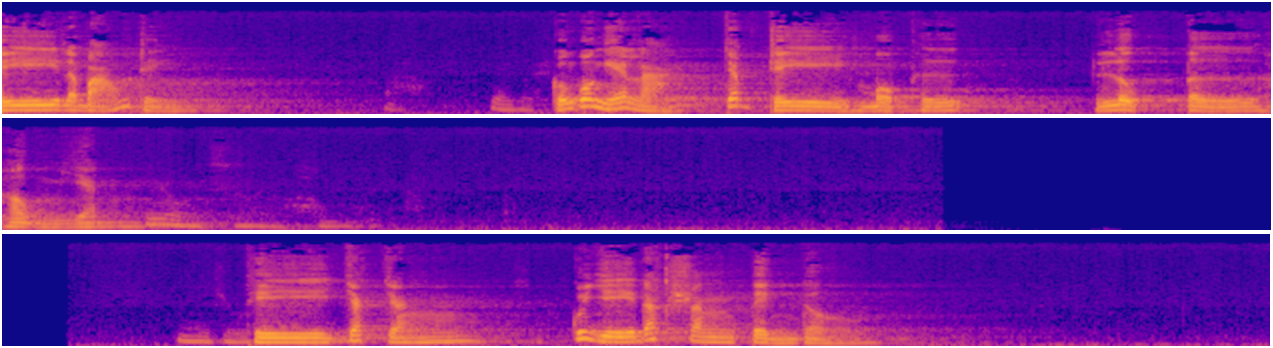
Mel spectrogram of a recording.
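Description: An elderly man speaks calmly and closely into a microphone, pausing between phrases.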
